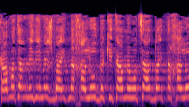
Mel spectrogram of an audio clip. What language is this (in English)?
Hebrew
